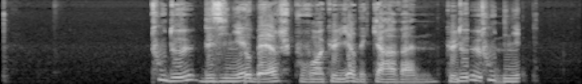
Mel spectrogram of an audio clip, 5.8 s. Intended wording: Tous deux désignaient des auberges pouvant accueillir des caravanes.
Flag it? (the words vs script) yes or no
yes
